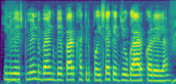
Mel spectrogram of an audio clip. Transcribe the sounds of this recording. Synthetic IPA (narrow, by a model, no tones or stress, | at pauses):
inwesʈmeɳʈbɛ̃ŋkbjɛpaɾkʰat̪iɾpəjsaked͡ʒoɡaɾkəɾela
